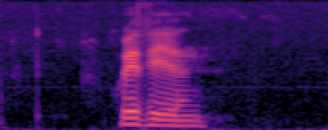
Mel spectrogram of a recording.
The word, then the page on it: Gwithian: English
